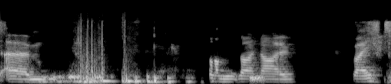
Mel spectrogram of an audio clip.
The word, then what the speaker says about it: Raif: Am I pronouncing that correctly? Yeah, that's right. Raif and Connie.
